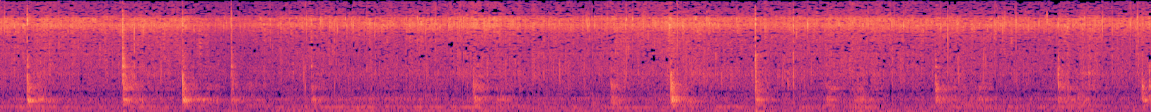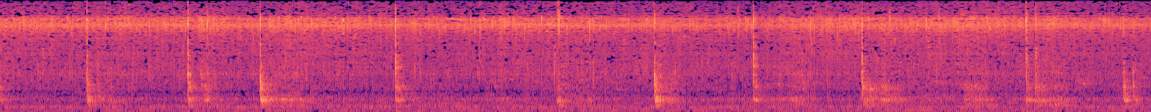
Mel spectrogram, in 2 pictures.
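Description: Sliced okra sizzling in hot oil in a metal pan, with a steady hiss. A metal spoon stirs it, scraping and knocking against the pan about once a second.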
